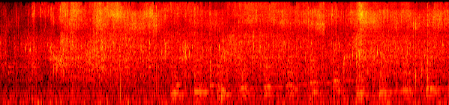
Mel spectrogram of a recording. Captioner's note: chicken sizzling; light upbeat music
